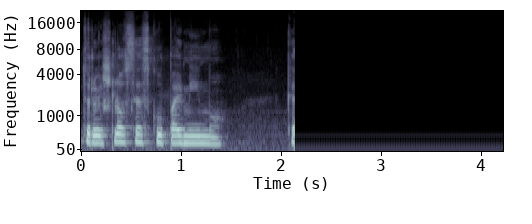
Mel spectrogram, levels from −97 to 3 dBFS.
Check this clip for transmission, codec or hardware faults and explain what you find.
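One fault: an audio dropout to a faint residue from 2.13 s to the end. The speech cuts off abruptly, leaving only mains hum roughly 50 dB below the signal. The likely cause is a lost upstream connection while the downstream input stayed live and open.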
